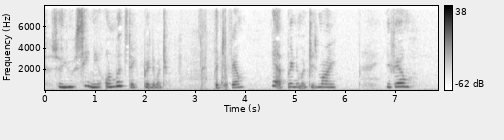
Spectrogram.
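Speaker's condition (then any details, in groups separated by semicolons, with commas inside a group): Cerebral palsy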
